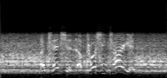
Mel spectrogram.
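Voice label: English near waypoint mood medium; War Thunder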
